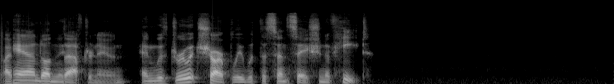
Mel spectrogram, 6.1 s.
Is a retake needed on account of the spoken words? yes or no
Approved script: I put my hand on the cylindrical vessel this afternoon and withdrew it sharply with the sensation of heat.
yes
